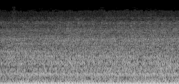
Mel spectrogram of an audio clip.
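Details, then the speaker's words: 1980 Toyota Corona RT132, carbureted 18R engine, 4-speed: loud, steady idle rumble with an even hum on top from the running AC, which has an automatic temperature cut-off; no knocks. Healthy normal idle. "Ini kenceng karena suara AC nih"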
